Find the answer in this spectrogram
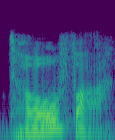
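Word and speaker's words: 头发: tone like go good hair translates as TOFA and carries a mid rising tone on Oh making it TOFA great now let's learn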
